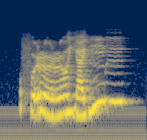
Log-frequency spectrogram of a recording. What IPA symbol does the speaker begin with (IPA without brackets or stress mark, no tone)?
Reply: f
